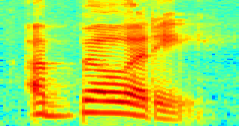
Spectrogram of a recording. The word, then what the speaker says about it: ability: The second syllable has a real vowel sound. That's our stressed syllable. It has a short I sound. E, be, be. The last syllable has a real vowel sound. It has a long E sound, but it's also reduced.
